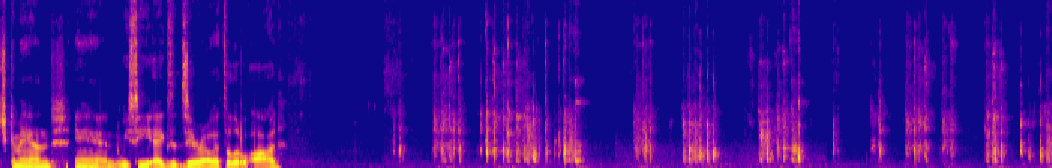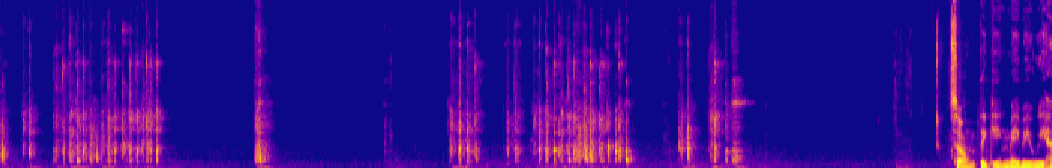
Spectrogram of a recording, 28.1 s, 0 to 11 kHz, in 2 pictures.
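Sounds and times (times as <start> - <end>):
computer keyboard typing: 5.2 - 16.3, 20.0 - 24.1.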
